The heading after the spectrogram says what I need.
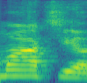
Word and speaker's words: Macchio: Okay, Ralph Macchio. That's not the Karate Kid though, right? Yeah. Well, so I've always pronounced it Macchio, but I heard Tom DeFalco in an interview the other day say Macchio.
